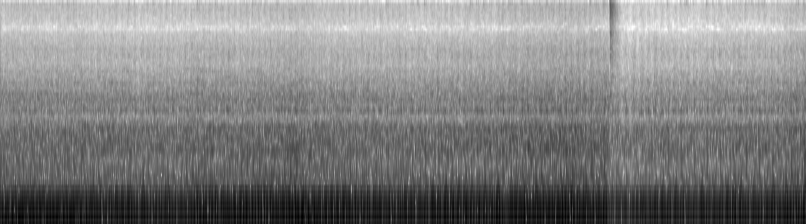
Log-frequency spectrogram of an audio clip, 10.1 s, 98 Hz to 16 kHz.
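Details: 2011 Yamaha R6 idling with uneven, lumpy puffing from the exhaust and an odd sharp pop; cause of the popping not identified.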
